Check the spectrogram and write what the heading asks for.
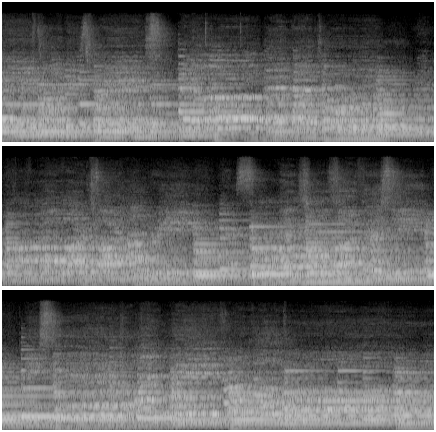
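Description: A small mixed church choir singing together in held chords, with a low instrumental accompaniment underneath.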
